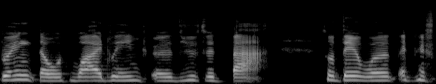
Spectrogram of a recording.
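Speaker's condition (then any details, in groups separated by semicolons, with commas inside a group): Deafness, 98% hearing loss; deaf since childhood, hearing aid user, no cochlear implant, oral training as child; communicates primarily through oral speech, knows little sign language, removes hearing aids after noisy days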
